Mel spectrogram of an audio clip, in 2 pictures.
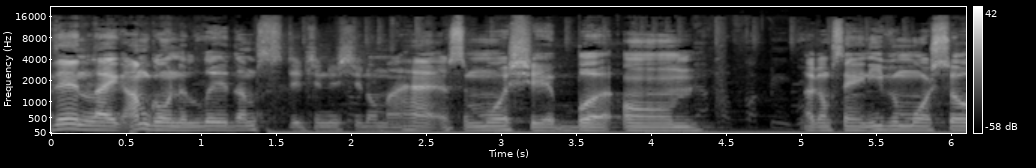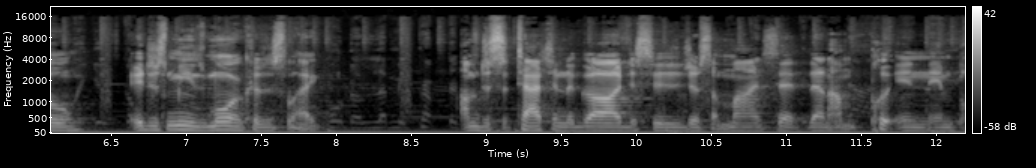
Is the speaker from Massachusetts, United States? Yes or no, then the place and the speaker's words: yes; Boston, Massachusetts, United States; accent: Haitian; I'm from Dorchester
